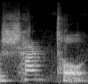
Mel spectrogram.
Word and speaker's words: স্বার্থ: আচ্ছা, আরো দেখি, যেমন লিখতেছি যখন স্বার্থ, দেখেন তো বফলার উচ্চারণ কি হয়েছে? বফলার উচ্চারণ হয় নাই, ঠিক না?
